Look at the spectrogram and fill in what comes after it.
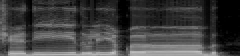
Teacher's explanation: میں قلقلہ، یہ اللہ کا لام زبر سے پر پڑھیں گے اور یہ با میں قلقلہ ہے، سخت پڑھیں گے ، اس والے سے بھی زیادہ سے سخت پڑھیں گے کیونکہ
